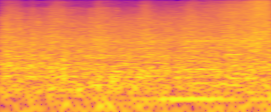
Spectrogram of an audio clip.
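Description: Water pours down and splashes into a pool.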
